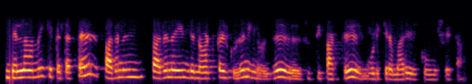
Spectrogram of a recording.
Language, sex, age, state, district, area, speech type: Tamil, female, 18-30, Tamil Nadu, Salem, urban, conversation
